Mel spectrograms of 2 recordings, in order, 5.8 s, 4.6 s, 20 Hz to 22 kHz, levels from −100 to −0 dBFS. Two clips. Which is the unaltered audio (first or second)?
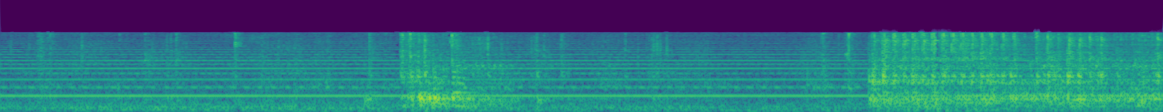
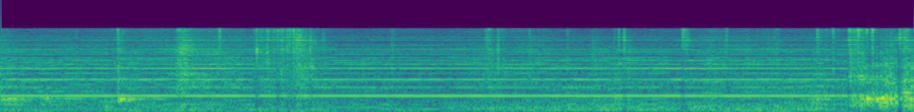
first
